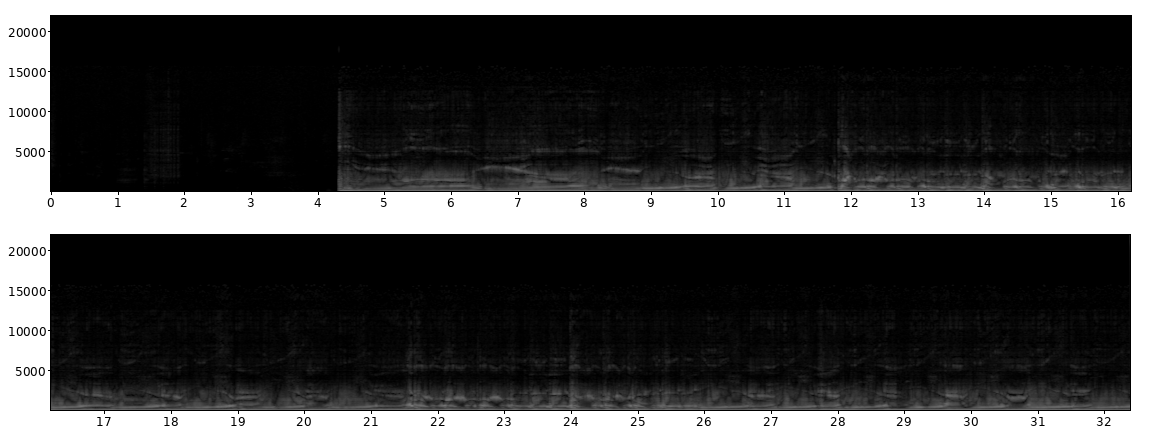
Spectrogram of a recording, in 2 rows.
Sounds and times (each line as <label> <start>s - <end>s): Didgeridoo 4.3s - 32.3s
